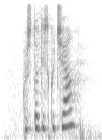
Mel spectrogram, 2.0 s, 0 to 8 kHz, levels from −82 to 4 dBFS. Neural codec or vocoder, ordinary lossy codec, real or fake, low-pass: none; MP3, 64 kbps; real; 7.2 kHz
